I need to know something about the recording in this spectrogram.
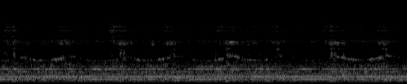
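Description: A treadmill running with a steady motor hum and a rhythmic squeak about twice a second as its belt is walked on.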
